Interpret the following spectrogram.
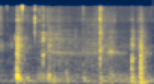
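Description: Quiet handling noises: a soft knock about a quarter second in, then a few light clicks near the end.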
